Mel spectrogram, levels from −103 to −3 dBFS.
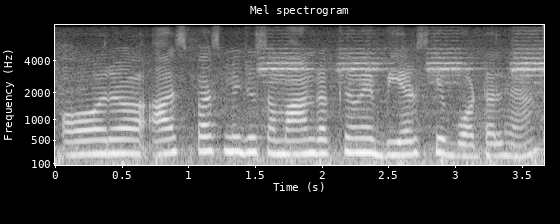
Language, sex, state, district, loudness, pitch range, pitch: Hindi, female, Bihar, Lakhisarai, -14 LUFS, 235-270 Hz, 250 Hz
